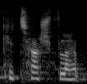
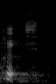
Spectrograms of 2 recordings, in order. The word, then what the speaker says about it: kitsch: Are you saying Kitash flamingo? Is that how you're saying? Kitash. Sorry? Kitash flamingo. Kitsch. Kitsch, is that how you say it? Oh, kitsch.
